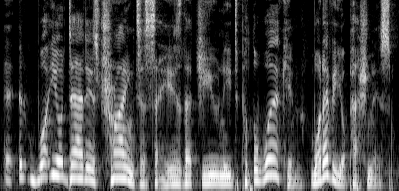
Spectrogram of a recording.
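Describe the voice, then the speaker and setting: A man's voice: fairly high pitch, big pitch swings, brisk, a little mellow, slightly rough. A man playing a roguish, wry older grandfather who takes bets, in a radio soap. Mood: wry, genial.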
